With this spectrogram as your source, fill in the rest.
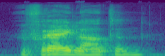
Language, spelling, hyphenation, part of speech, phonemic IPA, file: Dutch, vrijlaten, vrij‧la‧ten, verb, /ˈvrɛi̯ˌlaː.tə(n)/, Nl-vrijlaten.ogg
- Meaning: to release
